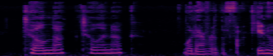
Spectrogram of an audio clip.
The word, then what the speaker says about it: Tillamook: You get guidance, and it's like, oh yeah, get the mudslide till, I call it Tillamook. I know I add an extra syllable. Where's the syllable? Tillanook, whatever the fuck.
